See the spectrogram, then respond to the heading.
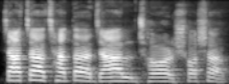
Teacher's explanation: জীভের ডগা খানিকটা প্রসারিত হয়ে শক্ত তালুর কাছে বায়ুপথে বাধা সৃষ্টি করে সেগুলোকে তালব্য ব্যঞ্জন বলে চাচা ছাতা জাল ঝড় শসা প্রভৃতি শব্দের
